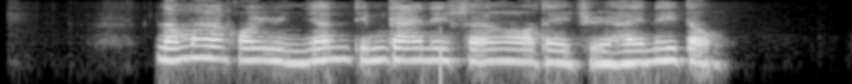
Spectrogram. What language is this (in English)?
Cantonese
